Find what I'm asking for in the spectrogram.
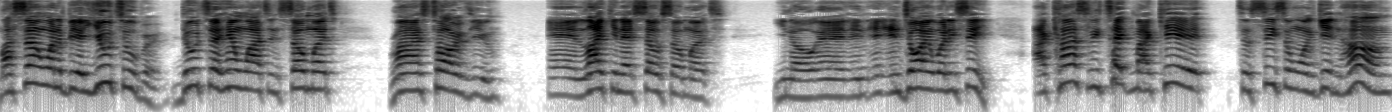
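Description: A raised, projected voice with a bright, sharp tone moves at a fairly slow pace with ordinary pitch variation. The background is quiet. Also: man, high pitch for a man. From Texas, Galveston. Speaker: podcast co-host. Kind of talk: casual chat.

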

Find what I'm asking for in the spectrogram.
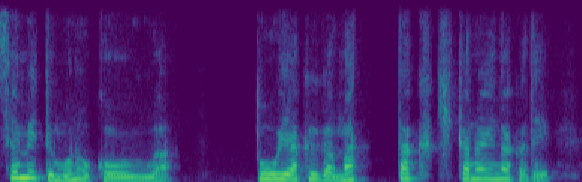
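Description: Speaking fairly slowly, a woman uses a normal speaking voice at a medium pitch with lively intonation. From Tokyo area, Japan. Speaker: book cover designer. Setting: phone call.

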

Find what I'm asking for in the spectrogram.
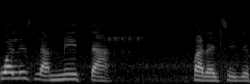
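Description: A woman's fairly high-pitched voice with a dark, mellow tone. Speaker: interviewer, online news show host. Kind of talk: interview; reading viewer comments and greetings. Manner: halting, many fillers.

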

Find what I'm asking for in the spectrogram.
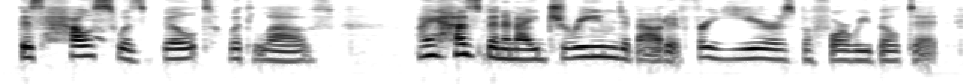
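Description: An unforced reading voice with ordinary pitch variation plays over a quiet background.

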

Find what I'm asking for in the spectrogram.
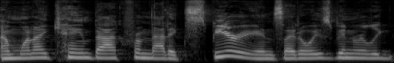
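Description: With an Australian accent, a woman is heard on a very clean recording against a silent background. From Australia, southwest Sydney. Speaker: singer-songwriter. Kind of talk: casual interview chat. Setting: home studio.

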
